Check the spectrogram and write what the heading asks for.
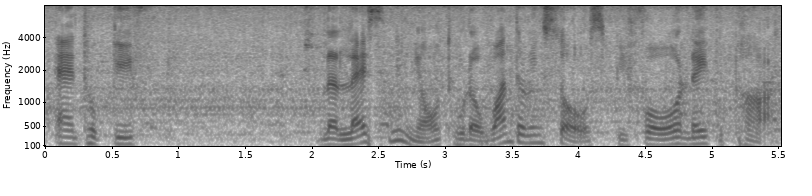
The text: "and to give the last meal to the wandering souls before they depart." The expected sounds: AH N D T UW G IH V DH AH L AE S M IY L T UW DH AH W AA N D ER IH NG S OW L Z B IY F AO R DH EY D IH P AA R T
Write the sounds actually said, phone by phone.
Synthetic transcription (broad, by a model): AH N T UW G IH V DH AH L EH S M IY N T UW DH AH W AA N D ER IH NG S OW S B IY F AO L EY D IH P AA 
